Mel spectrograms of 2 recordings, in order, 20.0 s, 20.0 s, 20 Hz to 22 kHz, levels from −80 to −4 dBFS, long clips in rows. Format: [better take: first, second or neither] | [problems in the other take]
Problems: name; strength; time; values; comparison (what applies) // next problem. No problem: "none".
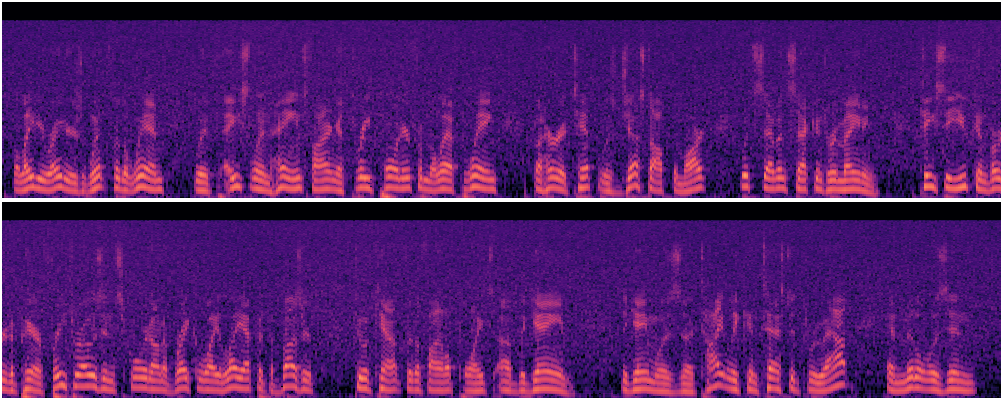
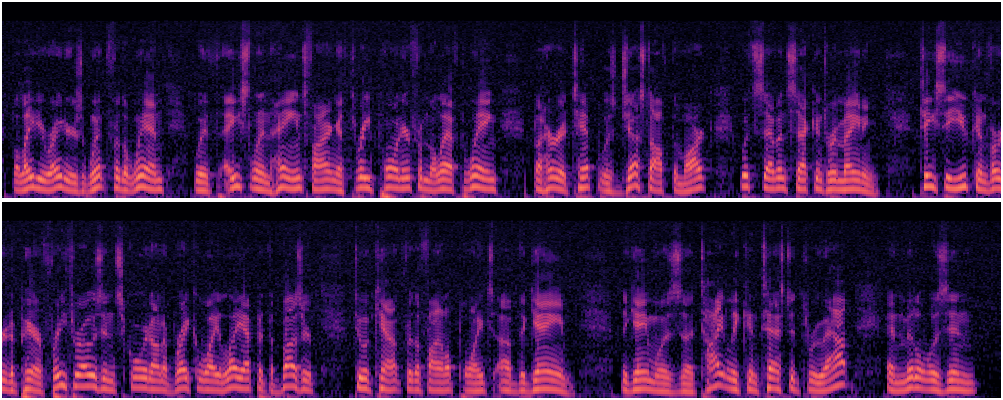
second | hiss; loud; throughout; 9 dB below the speech; faint in the second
